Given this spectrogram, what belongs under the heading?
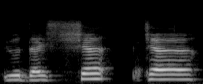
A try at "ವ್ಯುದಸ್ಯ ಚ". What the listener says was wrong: ಒಳ್ಳೆ ಪ್ರಯತ್ನ ಮಾತಜಿ ವ್ಯುದಸ್ಯಚ ಶಶ ಇಲ್ಲ ಅಲ್ಲಿ ವ್ಯುದಸ್ಯ ಇದೆ ವ್ಯುದಸ್ಯಚ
